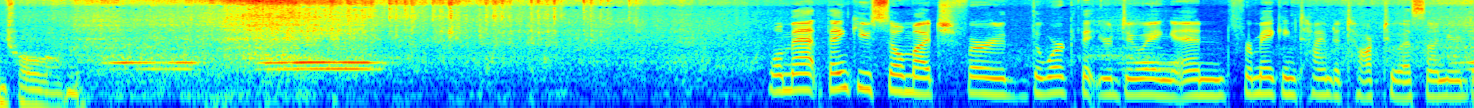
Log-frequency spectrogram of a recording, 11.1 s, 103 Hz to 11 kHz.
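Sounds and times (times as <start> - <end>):
speech: 0.0 - 0.9, 5.8 - 11.0
toy train set steam whistle: 0.6 - 3.2, 10.4 - 11.0.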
